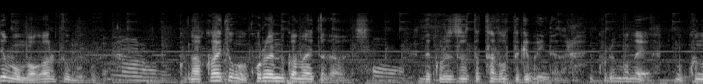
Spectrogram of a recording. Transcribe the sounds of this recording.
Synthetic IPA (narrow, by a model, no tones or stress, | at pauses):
d̪e̞momaɡaɾɯ̟t̪o̞mo̞ɯkoɾekonoakait̪okoɡako̞ɾeanɯkanait̪ːod̪a̰ed̪esi̥d̪eko̞ɾed͡zɨːt̪ːo̞t̪ʰad̪o̞t̪ːe̞ke̞baḭ̃ːnd̪akaɾakʰo̞ɾe̞mo̞ne̞ | moːko̞n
